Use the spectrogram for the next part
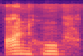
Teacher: انہو، آئین کی جو ساؤنڈ ہے وہ وسط الحلق سے، یعنی آئین کی آواز آپ نے گلے کے درمیانے حصے سے نکالنی ہے۔ مالوہو، یہاں ہا کے نیچے واو صغیرہ ہے یعنی آپ نے اس ہا کو 2 حرکہ کھینچ کے ادا کرنا ہے۔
